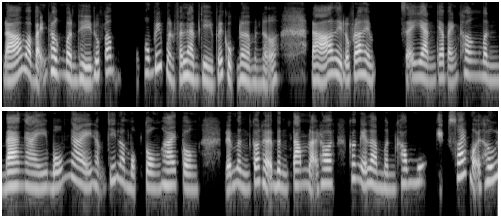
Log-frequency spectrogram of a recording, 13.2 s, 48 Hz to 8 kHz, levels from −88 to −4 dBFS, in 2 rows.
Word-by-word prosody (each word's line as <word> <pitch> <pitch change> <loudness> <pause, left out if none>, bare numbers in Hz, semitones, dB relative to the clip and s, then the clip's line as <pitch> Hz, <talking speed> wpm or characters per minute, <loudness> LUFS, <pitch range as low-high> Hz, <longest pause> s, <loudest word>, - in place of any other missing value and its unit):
Đó, 185 +6 +7
mà 285 - +2
bản 225 - +2
thân 255 -3 +2
mình 210 -5 +1
thì 175 -4 -1
lúc 225 +3 -2
đó 275 +1 +1 0.3
cũng 165 - -28
không 255 -1 -3
biết 325 +1 -3
mình 230 - -1
phải 195 +4 0
làm 205 -5 +1
gì 185 -3 -3
với 215 +10 -2
cuộc - - -3
đời 195 -4 0
mình 165 0 -11
nữa. 160 +6 -4 0.4
Đó, 185 +5 +6
thì 235 -4 -1
lúc 185 -1 -2
đó 235 +2 +5
thì 235 - -1 0.5
sẽ - - -2
dành 195 -4 +1
cho 205 +2 -1
bản 170 +1 -4
thân 230 -2 -3
mình 185 -4 -4
3 210 +2 +9
ngày, 200 -2 -3
4 205 - -4
ngày, 245 -10 +1
thậm 210 - -8
chí 275 +1 -8
là 275 -3 -2
1 180 -6 -6
tuần, 195 -2 -1
2 220 0 +3
tuần 185 -4 -2 0.4
để 185 - +2
mình 215 -3 -5
có 250 +6 +2
thể 235 - +2
bình 210 -4 -4
tâm 220 +2 +2
lại - - +1
thôi. 240 0 +3 0.2
Có 300 - -1
nghĩa 280 - -2
là 230 -3 +2
mình 190 -2 -7
không 235 +3 -3
muốn 260 +2 -4
kiểm - - -4
soát 340 +3 +3
mọi - - +1
thứ 265 +6 0
215 Hz, 270 wpm, -24 LUFS, 190-245 Hz, 0.5 s, 3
